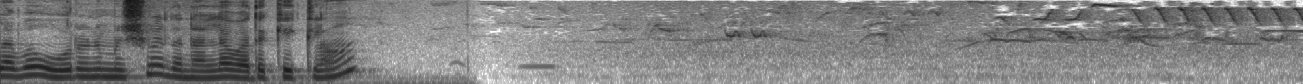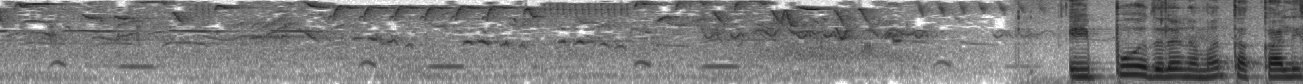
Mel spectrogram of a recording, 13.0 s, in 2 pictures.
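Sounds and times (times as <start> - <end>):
birds chirping and trilling: 0.0 - 13.0
faint background hiss: 0.0 - 13.0.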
